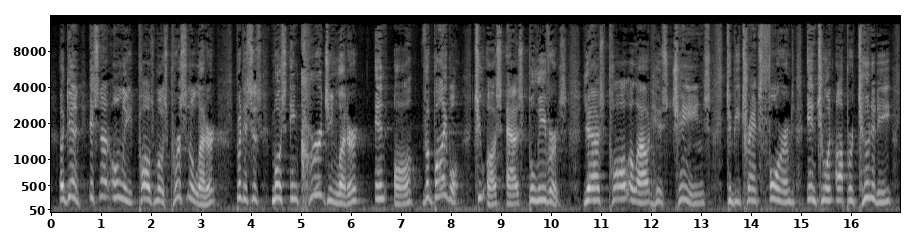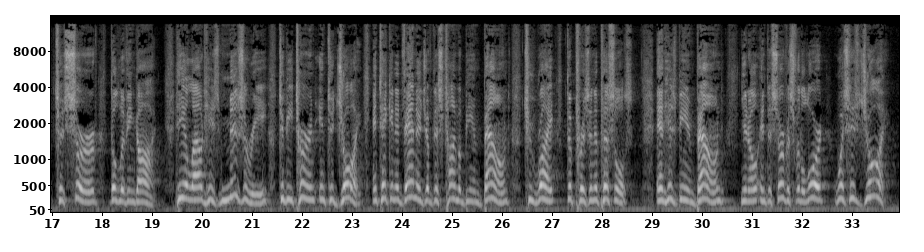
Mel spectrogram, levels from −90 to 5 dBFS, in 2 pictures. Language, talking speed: English, 135 wpm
